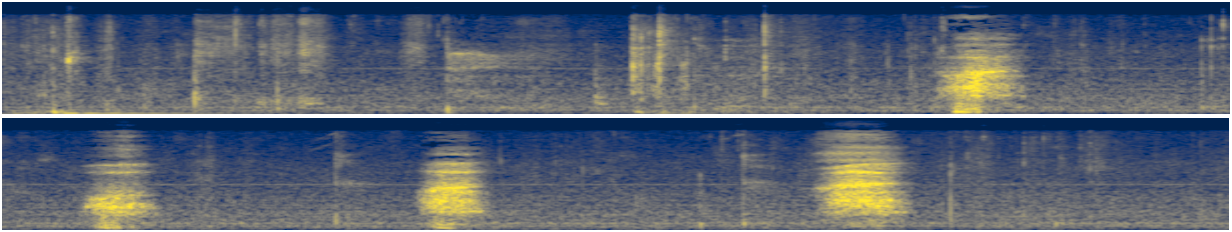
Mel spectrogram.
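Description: A person takes four short, sharp breaths close to the microphone, about two seconds apart. Faint small clicks of chopsticks and food containers come before them.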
